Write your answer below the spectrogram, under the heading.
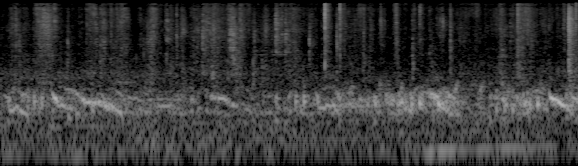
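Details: Persian fancy pigeons coo continuously in low, rolling, throaty warbles that rise and fall, with overlapping birds and faint clicks and rustles indoors.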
